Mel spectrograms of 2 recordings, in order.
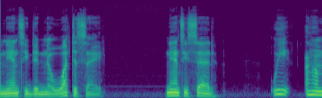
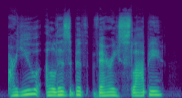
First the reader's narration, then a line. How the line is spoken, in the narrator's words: She whispered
